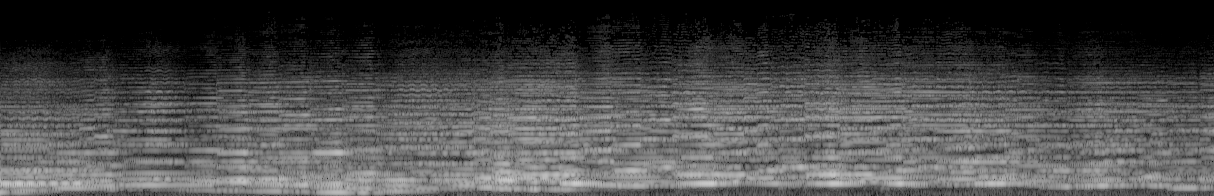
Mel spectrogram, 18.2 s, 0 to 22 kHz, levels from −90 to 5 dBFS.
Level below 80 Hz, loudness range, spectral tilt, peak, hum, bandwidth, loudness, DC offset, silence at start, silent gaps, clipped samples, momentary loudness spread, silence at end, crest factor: -50 dBFS; 5 LU; -6.5 dB/octave; -8 dBFS; none; 9.8 kHz; -24 LUFS; under 0.1%; 0 s; none; under 0.1%; 10 LU; 0 s; 16 dB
